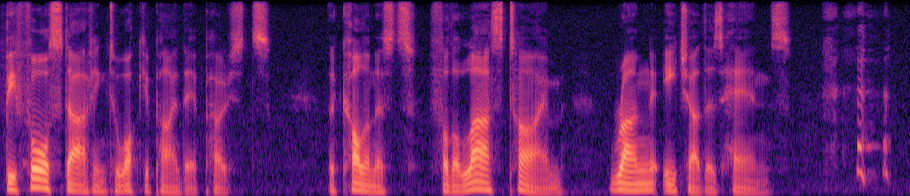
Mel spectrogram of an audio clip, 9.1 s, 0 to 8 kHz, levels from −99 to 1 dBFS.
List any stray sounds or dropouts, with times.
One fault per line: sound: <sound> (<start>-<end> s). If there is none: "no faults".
sound: laugh (8.2-8.9 s)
